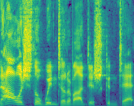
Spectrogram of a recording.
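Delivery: put-on Scottish accent. Joking that everyone could be voiced as Sean Connery: Sean Connery voice. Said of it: "you could do everybody as Sean Connery".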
